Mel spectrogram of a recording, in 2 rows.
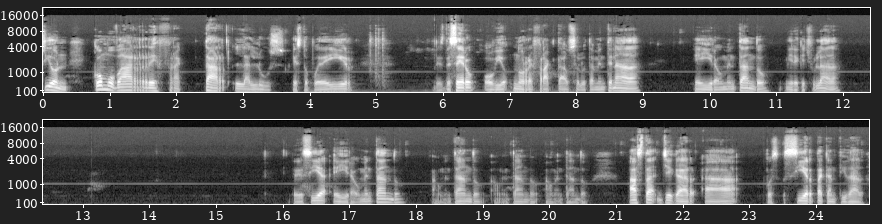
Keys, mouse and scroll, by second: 0.0 middle click, 0.7-2.4 middle drag, 4.1 click, 5.4 0, 5.6 Return, 10.1 click, 11.3 scroll down 2, 11.8-14.8 middle drag, 15.0 scroll up 1, 17.4 click, 18.4 click, 19.2 click, 19.9 click, 20.5 click, 21.6 click, 22.1 click, 22.5 click, 23.1 click, 24.1 click.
